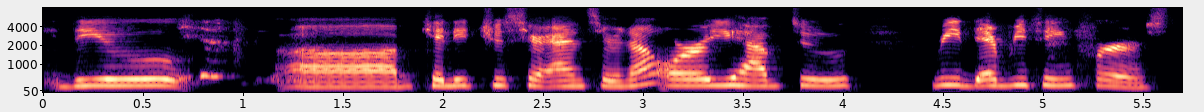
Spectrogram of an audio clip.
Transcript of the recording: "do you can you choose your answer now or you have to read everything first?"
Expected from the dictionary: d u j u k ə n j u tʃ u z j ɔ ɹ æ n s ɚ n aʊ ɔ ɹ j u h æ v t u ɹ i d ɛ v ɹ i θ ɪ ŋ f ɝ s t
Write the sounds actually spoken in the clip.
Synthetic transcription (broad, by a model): d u j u k ə n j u tʃ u s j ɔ ɹ æ n s ɚ n aʊ ɔ ɹ j u h æ v t u ɹ i d ɛ v ɹ i θ ɪ ŋ f ɝ s t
